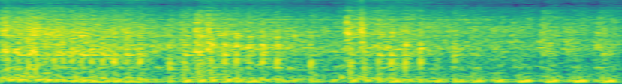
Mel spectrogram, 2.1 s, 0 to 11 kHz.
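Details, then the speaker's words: Italika CR4 (Loncin) motorcycle with diaphragm carburettor after mixture adjustment: small single putters at an even, steady idle without stumbling; correctly set mixture, a bad one would sound like it's choking. "suena parejo no suena dispareja cuando ella está mal calibrada gente ella va a sonar como como que quiera ahogarse"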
